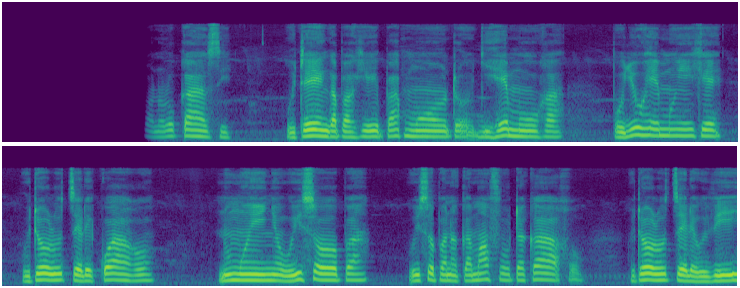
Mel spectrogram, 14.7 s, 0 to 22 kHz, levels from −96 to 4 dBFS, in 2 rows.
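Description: Speech that fades in smoothly from around 1.5 s, reaching full level by 1.91 s, and carries plainly audible codec damage throughout that is likely Dolby Digital compression. Nothing is present above 11.5 kHz, and a rough, fluttering noise clings around tonal parts, which fits a low bitrate near 64 kbps. That texture sets it apart from a simple low-pass filter: the encoder has starved many frequency lines of bits, and the decoder fills them with dither noise rather than leaving clean silence.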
